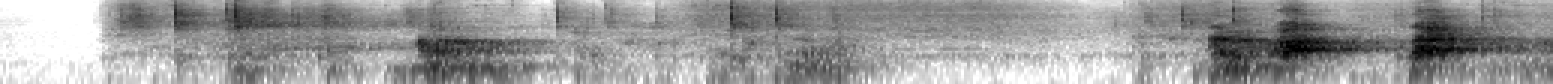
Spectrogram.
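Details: Boston Terrier facing off against a snake, barking and yipping in a continuous excited run, with the loudest sharp barks coming near the end.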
